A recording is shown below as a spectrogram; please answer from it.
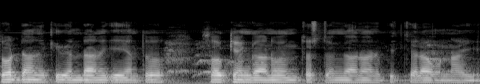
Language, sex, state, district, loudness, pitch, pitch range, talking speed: Telugu, male, Andhra Pradesh, Manyam, -17 LUFS, 105 Hz, 100-105 Hz, 100 wpm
